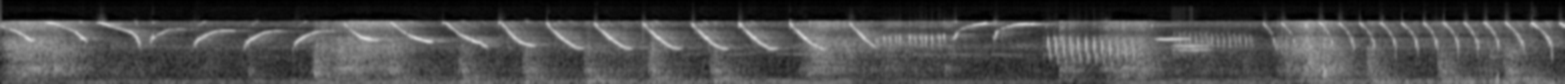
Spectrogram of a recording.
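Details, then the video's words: Canary song used as a lure to provoke other canaries: rapid series of descending whistled sweeps, fast trills and a buzzy rattle, with low hum beneath. "BURUNG KENARI anda akan ikut emosi DENGAN PANCINGAN INI"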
